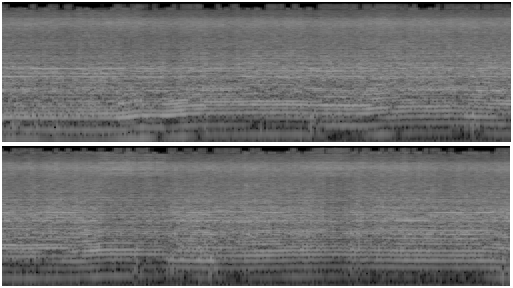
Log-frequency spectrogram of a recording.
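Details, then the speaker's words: Own generator neglected about a year, restart attempt: small engine runs loud but uneven, surging and stumbling; owner suspects spark cutting out intermittently, unconfirmed; oil level possibly low. "I don't know why it sounds like it's a killing spark I think but why would it"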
